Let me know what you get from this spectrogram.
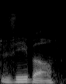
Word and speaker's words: Wibaut: His name is Frank Vibo, W-I-B-A-U-T, but pronounced Vibo.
